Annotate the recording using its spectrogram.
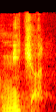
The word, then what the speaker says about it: Nietzsche: Now, it's spelled Nietzsche, but I learned it's pronounced Nietzsche.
